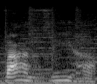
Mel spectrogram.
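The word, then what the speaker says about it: Warzycha: nome aí bem complicado, a pronúncia seria mais ou menos assim, ó, Wazira.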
